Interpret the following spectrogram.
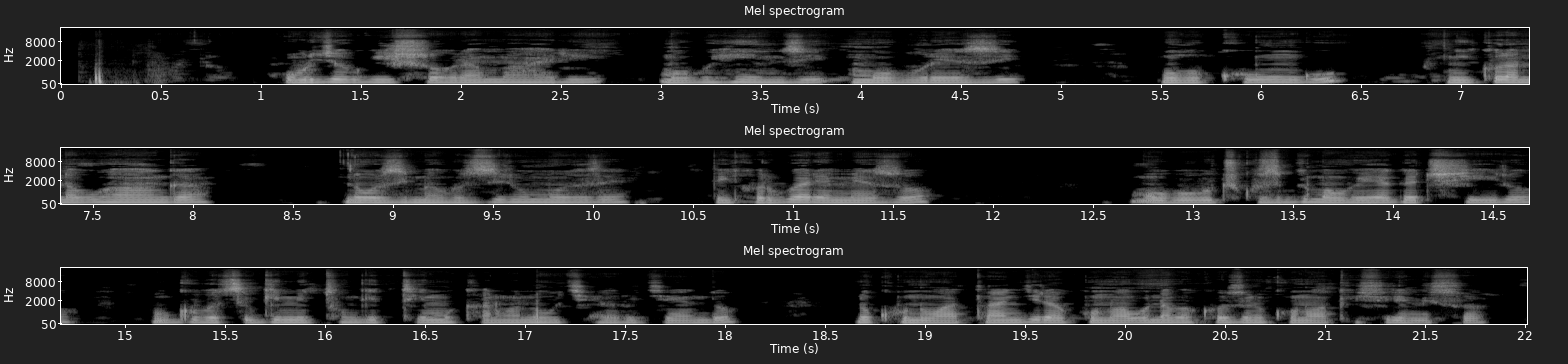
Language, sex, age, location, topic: Kinyarwanda, male, 18-24, Kigali, government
